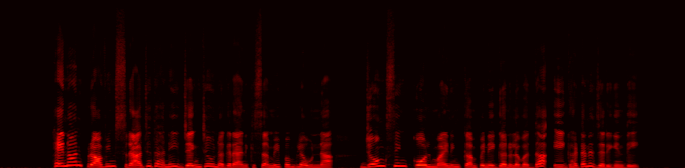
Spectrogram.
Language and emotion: Telugu, neutral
